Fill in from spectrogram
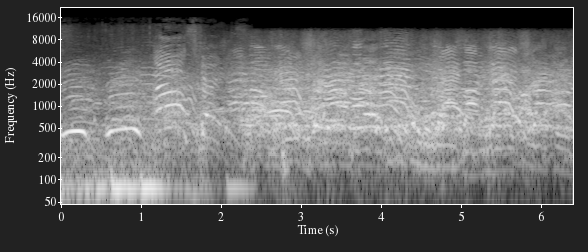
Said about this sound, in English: It took a while for me to get to the front, and before that we couldn't see what was happening other than at the front people were booing and there were shouts of shame on you.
